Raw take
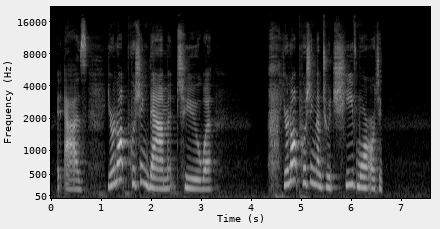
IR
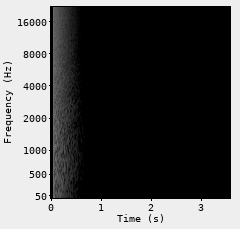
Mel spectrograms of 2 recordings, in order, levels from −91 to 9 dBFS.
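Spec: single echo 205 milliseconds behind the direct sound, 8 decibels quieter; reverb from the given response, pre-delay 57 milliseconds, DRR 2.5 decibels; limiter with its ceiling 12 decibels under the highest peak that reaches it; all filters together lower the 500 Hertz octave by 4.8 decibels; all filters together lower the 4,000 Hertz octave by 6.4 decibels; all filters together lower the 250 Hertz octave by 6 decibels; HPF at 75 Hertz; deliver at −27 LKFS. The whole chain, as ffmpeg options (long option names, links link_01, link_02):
-filter_complex "[0:a]highpass=75,equalizer=frequency=250:width_type=o:gain=-5.5,equalizer=frequency=500:width_type=o:gain=-5.5,equalizer=frequency=4000:width_type=o:gain=-8.5,alimiter=limit=-22dB:level=0:latency=1,aecho=1:1:205:0.398,asplit=2[link_01][link_02];[1:a]atrim=start_sample=2205,adelay=57[link_03];[link_02][link_03]afir=irnorm=-1:irlink=0,volume=-7.5dB[link_04];[link_01][link_04]amix=inputs=2:normalize=0,volume=5dB"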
